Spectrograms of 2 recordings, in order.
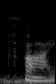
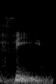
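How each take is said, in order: First: It is said the American way. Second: It is said the non-American way.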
